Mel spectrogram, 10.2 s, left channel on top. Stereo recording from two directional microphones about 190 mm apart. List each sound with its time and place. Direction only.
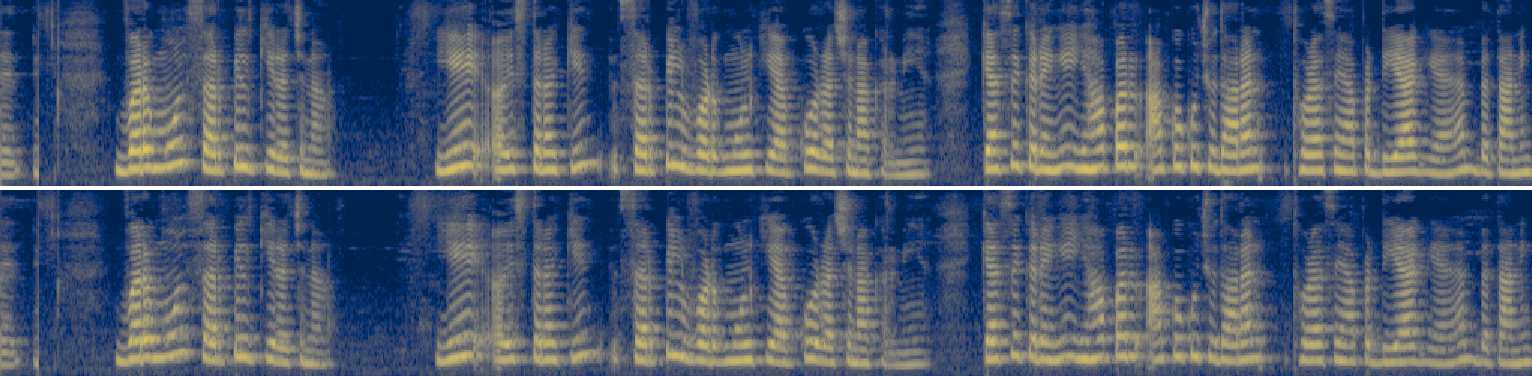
0.2 s a woman's voice: centre (ahead or behind)
0.8 s speech: 30° left (ahead or behind)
